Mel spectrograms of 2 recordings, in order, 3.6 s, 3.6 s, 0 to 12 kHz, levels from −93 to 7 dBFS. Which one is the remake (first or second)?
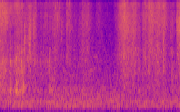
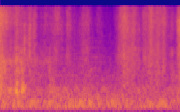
second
